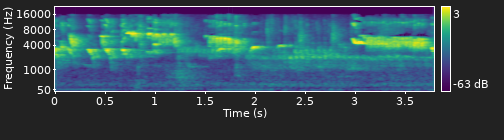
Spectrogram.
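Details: Red mosaic isabel canary cock with a red mask, from a canary breeding, 2024, giving broken high chirps and short rolls, then a sustained buzzy trill near the end, in a quiet indoor setting.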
